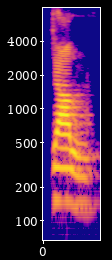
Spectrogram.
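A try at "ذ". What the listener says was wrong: জাল হবে না, যা। জাল হলে একটু ছোট হবে।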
